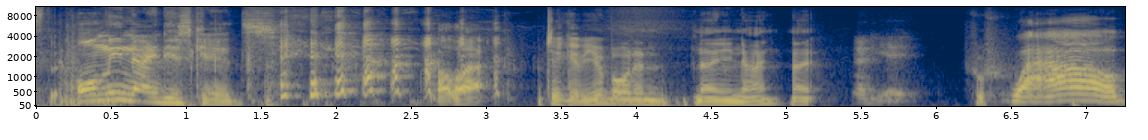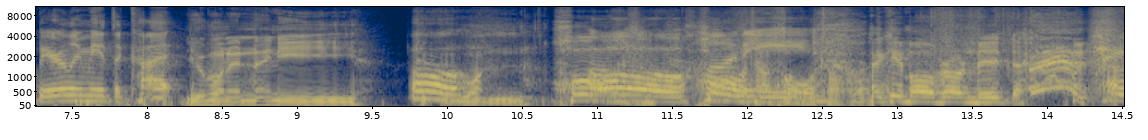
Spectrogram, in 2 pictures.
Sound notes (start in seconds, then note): 1.6 laughs; 10.0 wearily; 13.8 laughs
